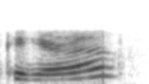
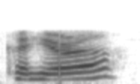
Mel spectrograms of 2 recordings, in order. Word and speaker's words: Kahira: Kahira. – Spell it, because I know I'm going to mispronounce it. – K-A-H-I-R-A. – K-A-H. I-R-A, Kahira. – Yes.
